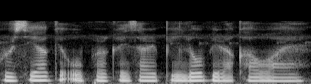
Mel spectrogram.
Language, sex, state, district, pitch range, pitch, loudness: Hindi, female, Arunachal Pradesh, Papum Pare, 160-185 Hz, 170 Hz, -15 LUFS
